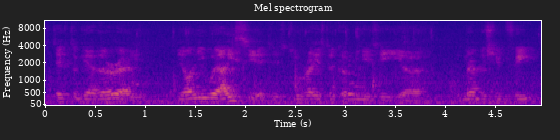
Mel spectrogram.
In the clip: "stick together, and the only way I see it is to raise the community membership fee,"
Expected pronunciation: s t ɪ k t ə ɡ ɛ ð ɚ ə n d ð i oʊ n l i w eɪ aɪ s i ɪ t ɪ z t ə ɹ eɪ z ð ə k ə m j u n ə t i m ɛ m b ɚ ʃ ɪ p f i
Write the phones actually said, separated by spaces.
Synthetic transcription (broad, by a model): s t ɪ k t ə ɡ ɛ ð ɚ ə n ð i oʊ n l i w eɪ aɪ s i ɪ t ɪ z t ə ɹ eɪ z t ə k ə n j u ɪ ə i m ɛ m b ɚ ʃ ɪ p f i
